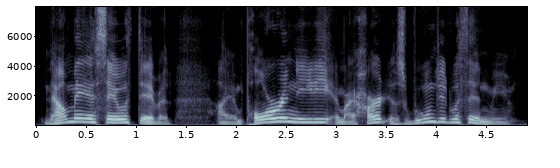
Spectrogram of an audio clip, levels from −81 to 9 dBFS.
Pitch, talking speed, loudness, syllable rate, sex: 175 Hz, 220 wpm, -17 LUFS, 5.1 syllables/s, male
